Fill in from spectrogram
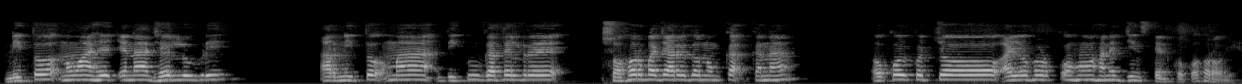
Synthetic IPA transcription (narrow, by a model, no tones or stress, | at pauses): nit̪ɔʔnɔwaɦɛc̚ˀɛnad͡ʒʱəlːuɡɽi | aɾnit̪ɔʔmad̪ikuɡad̪ɛlɾɛ | sɔɦɔɾbad͡ʒaɾːɛd̪ɔnɔŋkaʔkana | ɔkɔjkɔt͡ʃɔajɔɦɔɽkɔɦɔ̃ɦanɛd͡ʒinsʈɛɳʈ̚kɔkɔɦɔɾɔ̰ɡɛ̰a̰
